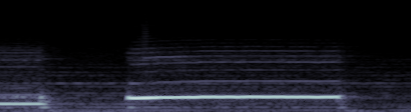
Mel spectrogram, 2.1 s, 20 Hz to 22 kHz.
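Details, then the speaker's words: Peugeot 306 Meridian HDI (2001): horn fitted pointing upward filled with water and rotted, so pressing it now gives a thin, strained, single-pitch blast about a second long with no punch, comically weak; horn needs replacing. "And because of it, the horn's gone rotten, and when I tried to bib the horn now, it's quite comical. It's quite embarrassing actually."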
